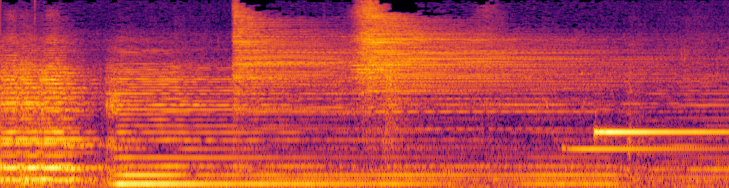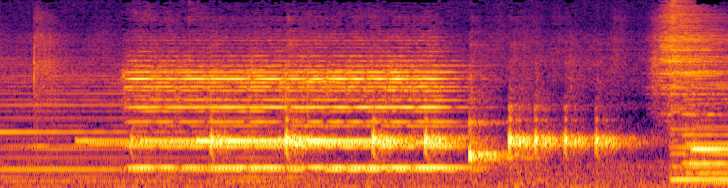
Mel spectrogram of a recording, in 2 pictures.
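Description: Live contemporary chamber music: violin and cello holding long sustained notes, punctuated by sharp struck accents from piano or percussion. In the second half the music grows louder, with a run of quick repeated struck notes over the held strings.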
